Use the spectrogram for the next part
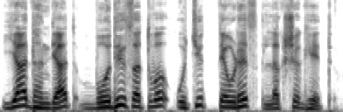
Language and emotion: Marathi, neutral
